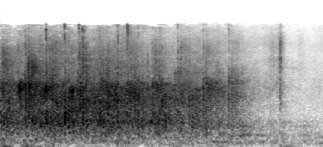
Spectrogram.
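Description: Applause from the members seated in the chamber, a dense patter of many hands that fades away about three and a half seconds in.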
